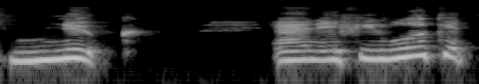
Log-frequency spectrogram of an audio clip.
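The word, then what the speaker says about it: Nuuk: It's nuke. And if you look at the way it's spelled, it's spelled like this. N UK. Those two U's mean you draw out a long sound u in Greenland.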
